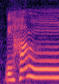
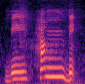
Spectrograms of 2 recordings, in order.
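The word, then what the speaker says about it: بِحَمْدِ: bacanya harus jelas Hai bihamdi tidak boleh dibaca bihung by jangan itu salah harus jelas bihamdih Hai Mas selanjutnya anak-anak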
